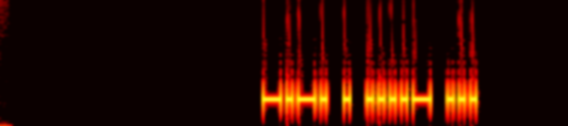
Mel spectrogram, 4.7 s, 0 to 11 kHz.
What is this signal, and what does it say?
Morse code, heard as a keyed tone, about 25 wpm, 700 Hz. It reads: CE4S
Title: DXCC-100 Call Signs - 4 Characters - Repeated 2x - 25wpm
